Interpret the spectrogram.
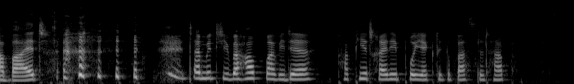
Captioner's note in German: gelächter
